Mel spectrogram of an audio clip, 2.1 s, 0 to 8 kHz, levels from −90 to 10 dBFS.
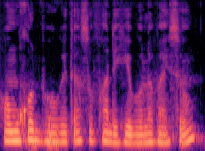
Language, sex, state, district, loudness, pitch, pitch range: Assamese, male, Assam, Kamrup Metropolitan, -18 LUFS, 135 Hz, 120-140 Hz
